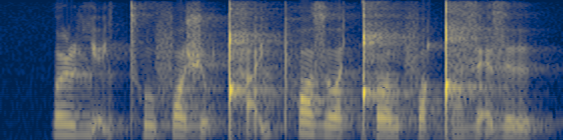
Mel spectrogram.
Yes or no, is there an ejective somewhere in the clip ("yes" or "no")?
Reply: no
